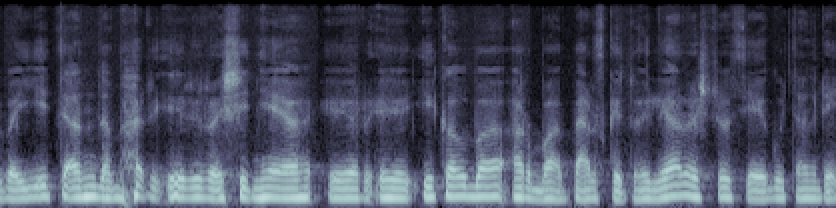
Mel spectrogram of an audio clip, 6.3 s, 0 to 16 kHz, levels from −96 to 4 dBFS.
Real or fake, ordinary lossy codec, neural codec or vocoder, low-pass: real; AAC, 64 kbps; none; 14.4 kHz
